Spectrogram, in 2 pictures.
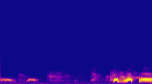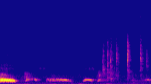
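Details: Spotted dove coos from a lure recording ('thúc gù', 'gáy gọi') for stimulating training doves. Soft scattered low hoots surround one loud phrase of a quick double note and a long mellow coo. Faint chirps appear near the end.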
